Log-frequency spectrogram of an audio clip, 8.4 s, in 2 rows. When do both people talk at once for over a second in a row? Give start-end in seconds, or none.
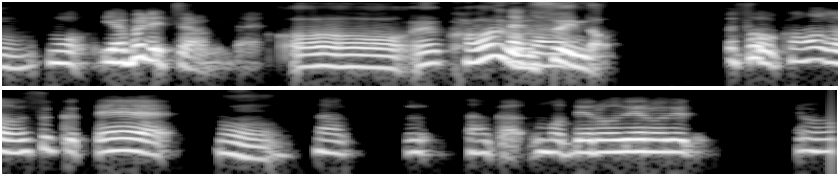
none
